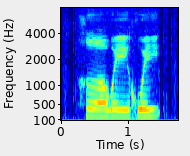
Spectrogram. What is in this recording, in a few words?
"hui", Chinese; phonetics; bpmf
